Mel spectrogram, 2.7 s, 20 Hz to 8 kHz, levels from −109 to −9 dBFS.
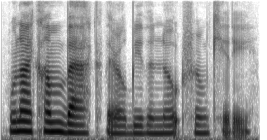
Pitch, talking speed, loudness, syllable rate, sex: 180 Hz, 225 wpm, -18 LUFS, 5.0 syllables/s, female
